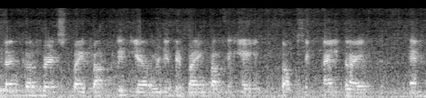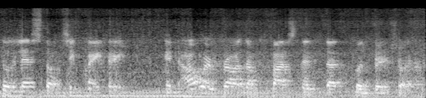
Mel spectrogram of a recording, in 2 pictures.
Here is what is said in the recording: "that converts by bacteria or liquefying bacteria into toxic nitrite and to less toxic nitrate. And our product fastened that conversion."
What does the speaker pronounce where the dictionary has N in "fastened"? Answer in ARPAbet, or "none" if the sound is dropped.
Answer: none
